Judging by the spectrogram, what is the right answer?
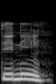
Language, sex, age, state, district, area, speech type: Odia, male, 45-60, Odisha, Malkangiri, urban, read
